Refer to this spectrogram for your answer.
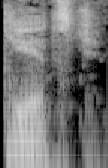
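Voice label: "tiecť", Slovak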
